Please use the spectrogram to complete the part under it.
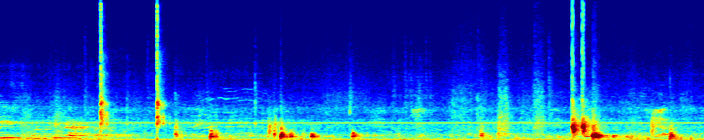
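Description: Metal boules clack sharply against each other.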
